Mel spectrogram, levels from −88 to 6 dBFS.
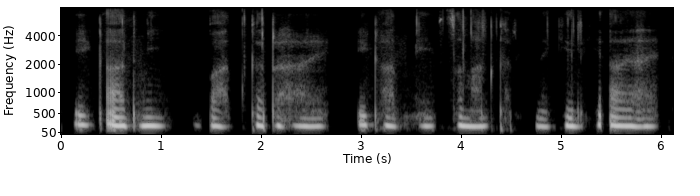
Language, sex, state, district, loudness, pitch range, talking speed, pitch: Hindi, female, Bihar, Supaul, -26 LUFS, 190-210 Hz, 155 wpm, 195 Hz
